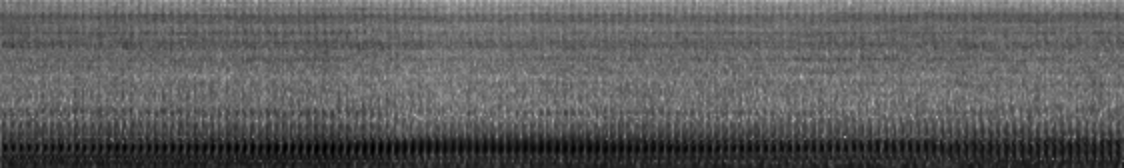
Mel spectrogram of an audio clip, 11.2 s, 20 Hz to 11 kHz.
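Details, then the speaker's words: New 3/8 shop air line kit first pressurized: the compressor pumps with a steady fast thump, about three beats a second, while building line pressure. The owner thinks he hears a leak, but any hiss is buried under the motor. "it builds up all the line pressure sounds like I hear it leaking though"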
